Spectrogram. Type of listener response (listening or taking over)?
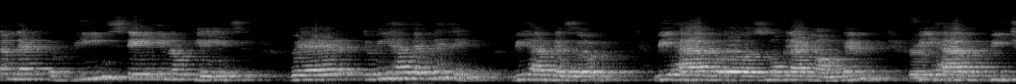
listening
